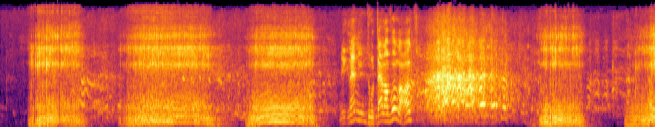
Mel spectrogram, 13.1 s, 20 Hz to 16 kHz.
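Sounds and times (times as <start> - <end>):
person imitating snoring in a train compartment: 0.6 - 6.6, 10.6 - 11.9, 12.5 - 13.1
laughter: 1.4 - 2.6, 3.2 - 5.2, 6.2 - 13.1
speech: 7.0 - 8.8.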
